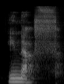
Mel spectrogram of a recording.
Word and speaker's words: enough: So remember, rough, tough, tougher, roughage, enough. Those are all pronounced uff.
